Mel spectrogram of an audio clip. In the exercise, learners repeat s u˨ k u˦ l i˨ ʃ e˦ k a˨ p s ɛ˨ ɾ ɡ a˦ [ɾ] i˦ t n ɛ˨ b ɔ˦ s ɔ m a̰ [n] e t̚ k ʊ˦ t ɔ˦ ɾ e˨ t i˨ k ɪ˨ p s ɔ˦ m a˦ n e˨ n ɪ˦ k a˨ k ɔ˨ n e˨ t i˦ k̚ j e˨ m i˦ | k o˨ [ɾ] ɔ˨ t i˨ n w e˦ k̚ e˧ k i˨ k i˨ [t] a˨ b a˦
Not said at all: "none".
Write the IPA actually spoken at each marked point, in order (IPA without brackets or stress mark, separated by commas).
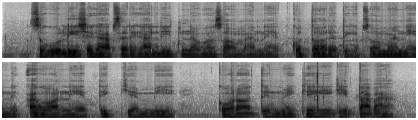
l, n, ɾ, t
